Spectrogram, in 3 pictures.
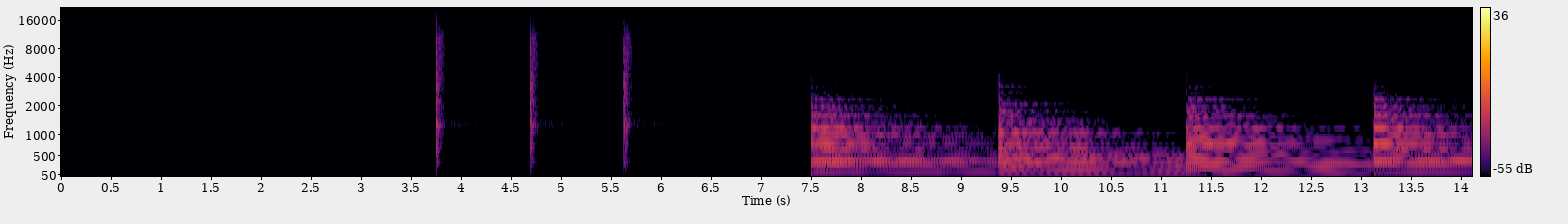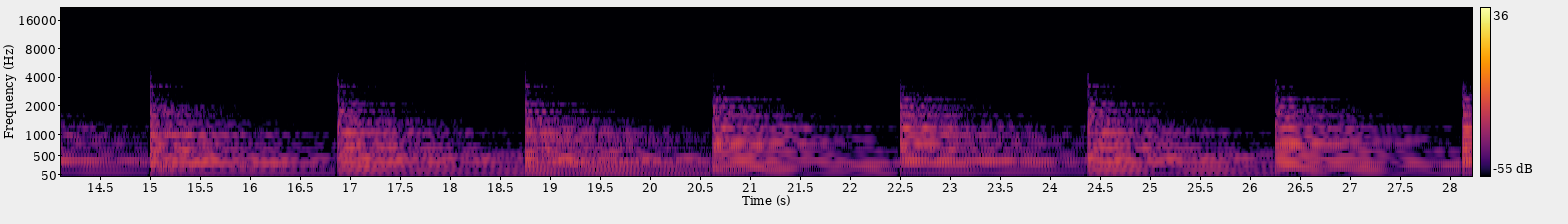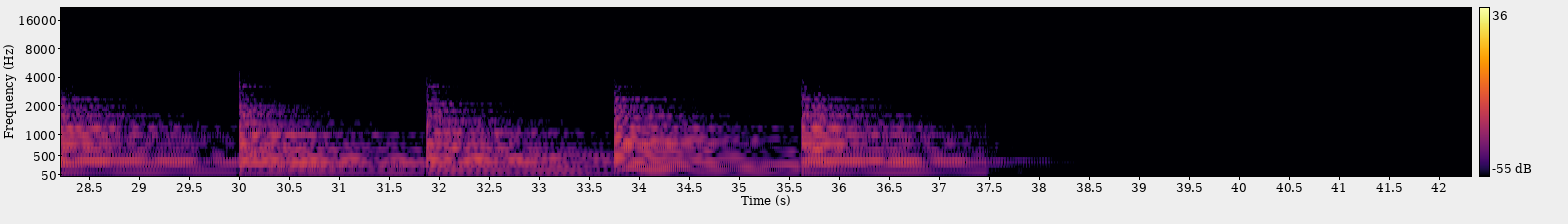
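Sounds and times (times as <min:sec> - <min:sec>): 
electric piano: 0:07.5 - 0:37.6.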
